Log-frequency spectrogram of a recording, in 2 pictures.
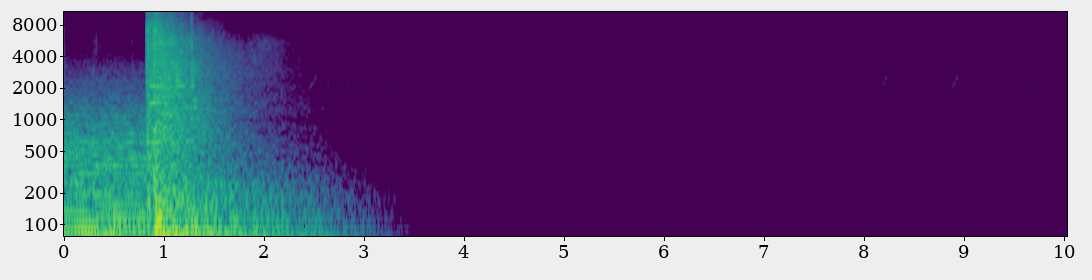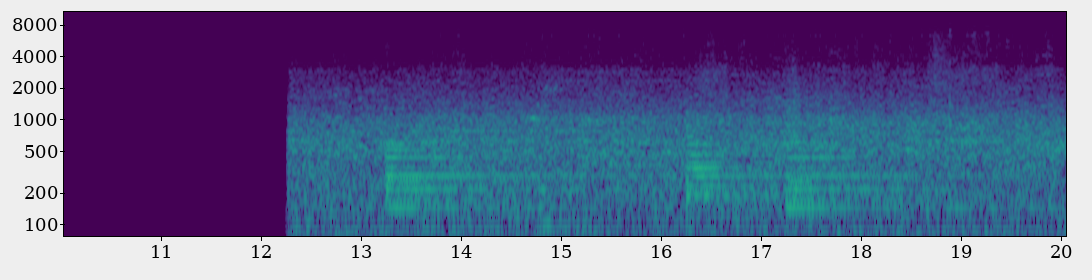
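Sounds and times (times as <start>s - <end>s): bird chirping: 2.4s - 20.0s.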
